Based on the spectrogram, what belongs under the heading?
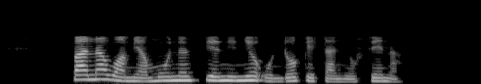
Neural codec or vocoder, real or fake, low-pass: none; real; 3.6 kHz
